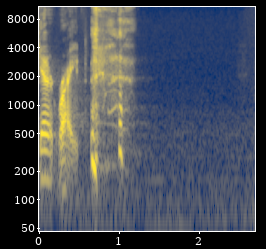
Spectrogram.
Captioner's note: laughs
